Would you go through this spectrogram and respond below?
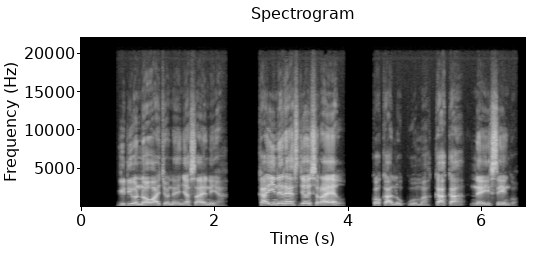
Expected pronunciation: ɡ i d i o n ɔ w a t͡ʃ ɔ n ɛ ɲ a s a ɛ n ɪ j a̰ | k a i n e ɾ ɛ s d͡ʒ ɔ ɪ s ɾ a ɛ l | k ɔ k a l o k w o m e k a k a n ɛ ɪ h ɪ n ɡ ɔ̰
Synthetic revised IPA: ɡ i d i o n ɔ w a t͡ʃ ɔ n ɛ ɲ a s a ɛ n ɪ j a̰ | k a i n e ɾ ɛ s d͡ʒ ɔ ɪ s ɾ a ɛ l | k ɔ k a l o k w o m a k a k a n ɛ ɪ s ɪ ŋ ɡ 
